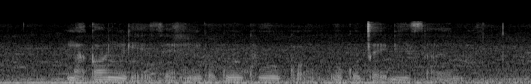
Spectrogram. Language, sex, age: Xhosa, male, 26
